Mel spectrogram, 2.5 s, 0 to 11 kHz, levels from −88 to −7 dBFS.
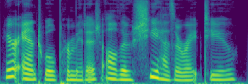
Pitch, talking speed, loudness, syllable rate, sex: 190 Hz, 290 wpm, -18 LUFS, 6.2 syllables/s, female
